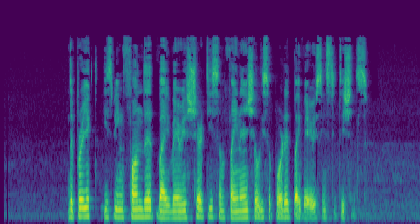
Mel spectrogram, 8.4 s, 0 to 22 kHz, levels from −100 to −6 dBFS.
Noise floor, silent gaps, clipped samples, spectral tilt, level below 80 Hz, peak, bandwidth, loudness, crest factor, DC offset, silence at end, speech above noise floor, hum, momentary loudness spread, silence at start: -68 dBFS; none; under 0.1%; -5.5 dB/octave; -68 dBFS; -4 dBFS; 11.5 kHz; -21 LUFS; 20 dB; under 0.1%; 1.1 s; 47 dB; none; 12 LU; 1.35 s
